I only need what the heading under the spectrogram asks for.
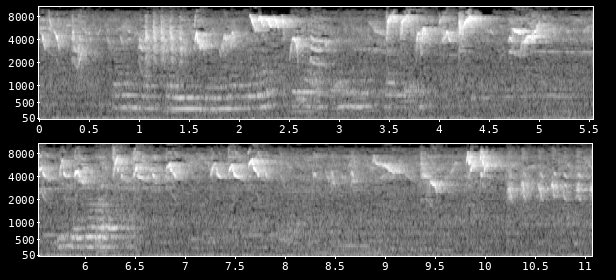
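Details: Sambas oriental white-eye pouring out a busy, high-pitched warbling song with canary, cililin, kapas tembak and jenggot fill-ins. Chattering notes and sharp whistles run continuously. Faint speech-like sounds drift low in the background.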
